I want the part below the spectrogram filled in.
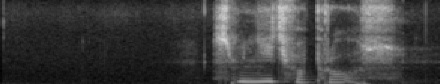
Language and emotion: Russian, sad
